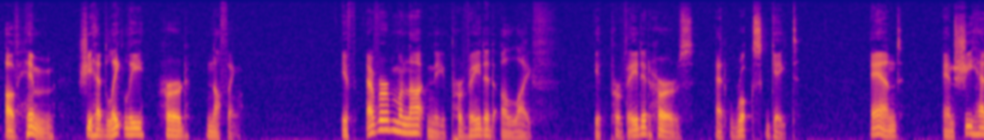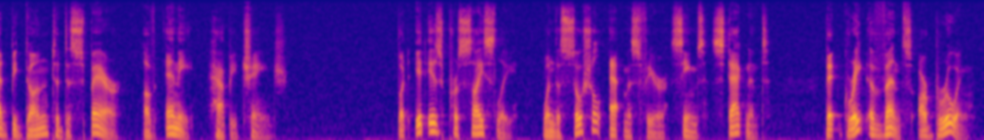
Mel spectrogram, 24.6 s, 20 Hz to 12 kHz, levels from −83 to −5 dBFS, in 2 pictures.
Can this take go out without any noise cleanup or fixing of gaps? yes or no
yes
